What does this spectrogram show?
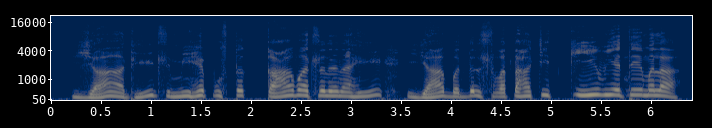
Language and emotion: Marathi, disgusted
